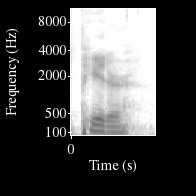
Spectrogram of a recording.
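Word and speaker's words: Pyotr: I would have never guessed Peter. – What it is? What it is? The O is silent and the E is non-existent. – Right. Yeah, and the Y sounds like an E.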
